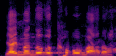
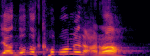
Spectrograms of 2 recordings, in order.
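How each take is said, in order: First: Chuckling, slightly louder dad's brush-off; laughing retort. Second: Slow, loud "커보면" with a falling end; resigned retort. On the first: Father brushing off his daughter, laughing. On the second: Father ending the argument with his daughter, slow and loud. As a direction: drag it out like a tired dad ending the talk. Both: Retold or imitated.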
